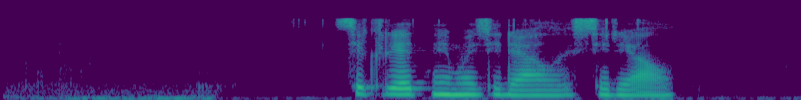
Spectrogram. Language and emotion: Russian, neutral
